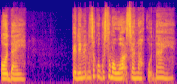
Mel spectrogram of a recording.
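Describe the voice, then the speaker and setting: A woman's voice: a little high, fairly even intonation, moderate pace, breathy edge, no room sound. A woman playing a lovestruck, hesitant young woman confiding in a Cebuano Filipino accent in a radio romance drama.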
